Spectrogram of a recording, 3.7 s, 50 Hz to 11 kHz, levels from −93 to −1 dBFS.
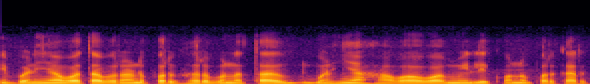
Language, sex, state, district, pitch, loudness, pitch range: Bhojpuri, male, Bihar, East Champaran, 130 Hz, -17 LUFS, 130-135 Hz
